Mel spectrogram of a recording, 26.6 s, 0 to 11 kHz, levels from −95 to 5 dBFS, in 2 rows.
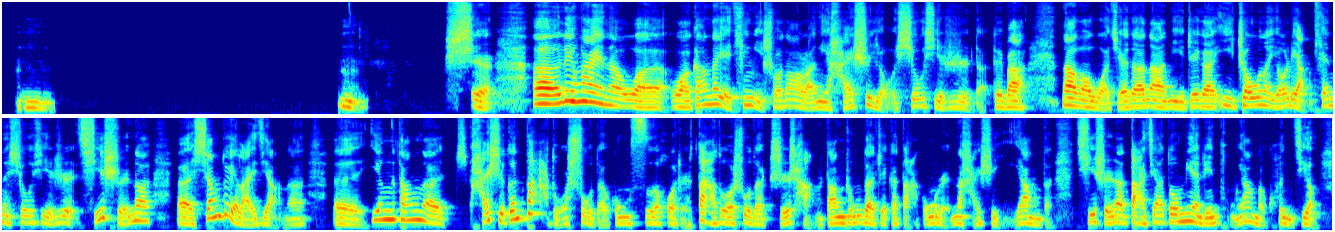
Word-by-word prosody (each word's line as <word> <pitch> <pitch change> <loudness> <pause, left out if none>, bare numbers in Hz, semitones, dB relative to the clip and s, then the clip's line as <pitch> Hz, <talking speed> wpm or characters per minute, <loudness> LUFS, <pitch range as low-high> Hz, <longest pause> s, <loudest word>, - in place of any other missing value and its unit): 嗯。 130 -4 -5 2.9
嗯， - - -2 0.8
是。 - - -1 0.4
呃， 215 0 +11
另 275 +2 +8
外 260 -5 +7
呢， 175 -4 +1
我 135 -4 +2
我 145 -1 +2
刚 185 +6 -1
才 210 - +2
也 195 - +1
听 185 0 -4
你 - - -5
说 145 -3 -5
到 155 -2 -4
了， 125 -3 -1
你 130 0 -1
还 125 - -4
是 185 +3 -2
有 - - -7
休 165 0 -4
息 160 -4 -5
日 130 0 -6
的， - - -15
对 150 - -1
吧？ 140 -1 +3 0.3
那 185 -2 +8
么 150 -2 +3
我 125 -5 +1
觉 125 +4 -1
得 150 0 +4
呢， 150 -2 +3
你 135 -2 -1
这 150 +4 -1
个 150 -1 +3
1 170 +3 -4
周 180 +4 +3
呢， 180 -3 -2
有 150 +1 0
2 160 -1 -1
天 165 +1 -6
的 160 - -4
休 150 +1 -6
息 150 -2 -7
日。 145 +4 -5
其 225 +8 -3
实 130 - -3
呢， 190 +1 +1 0.3
呃， 135 -2 +2
相 255 - +1
对 325 +2 +1
来 - - -1
讲 130 +1 -6
呢， 115 +1 -10 0.3
呃， 120 -4 -2
应 220 +2 +3
当 220 -1 +1
呢 145 -10 +1
就 - - -18 0.2
还 - - -2
是 195 -3 0
跟 225 +5 +2
大 - - 0
多 - - -10
数 - - -5
的 95 0 -10
公 135 +7 -4
司、 140 0 -4
或 135 - -3
者 130 - -11
是 - - -15
大 135 - +1
多 140 -1 -1
数 145 +3 -4
的 125 -4 -4
职 130 +3 -4
场 155 - -6
当 140 +2 +2
中 150 +1 -1
的 145 -2 +2
这 - - -6
个 130 - -7
打 125 - -7
工 145 +1 -3
人 135 - -8
呢， 140 - -2
还 140 - -10
是 135 0 -7
一 - - -16
样 145 -5 -2
的。 - - -16 0.2
其 170 - -4
实 160 -4 -1
呢， 165 - +2
大 135 - 0
家 155 +4 -3
都 170 +1 +1
面 180 -3 +2
临 135 +2 -1
同 - - -13
样 175 -6 -4
的 - - -6
困 - - -5
境， - - -3
150 Hz, 230 characters per minute, -24 LUFS, 135-175 Hz, 2.9 s, 呃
